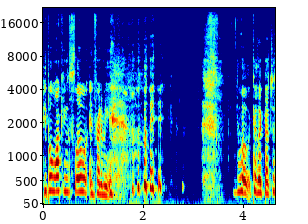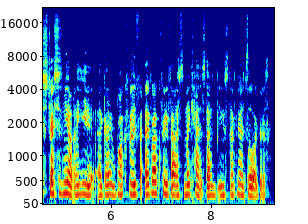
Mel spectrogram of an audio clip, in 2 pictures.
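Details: Adult woman with Tourette syndrome, for whom fast talking is one of her symptoms and who stutters and trips over words when trying to slow down; rapid speech (tachylalia).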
